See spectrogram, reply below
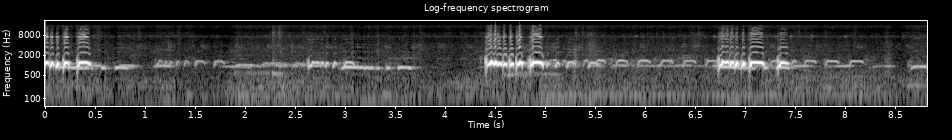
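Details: Zebra dove of local stock used as a lure to provoke rival doves into answering; strong rapid stuttering coo bursts at start, middle and near 7 seconds, fainter repeated rolling trills filling the gaps.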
